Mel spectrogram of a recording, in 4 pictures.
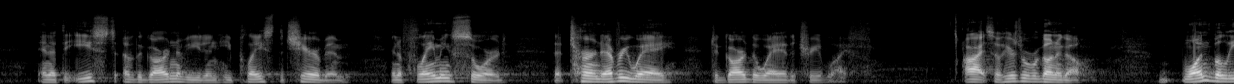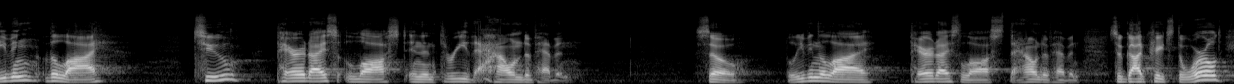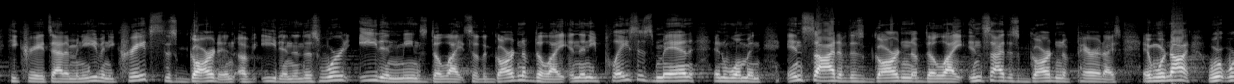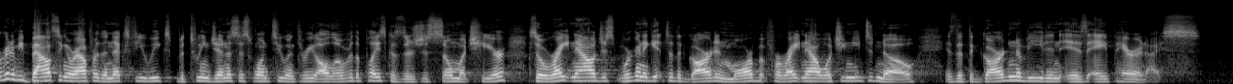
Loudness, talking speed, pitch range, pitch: -19 LUFS, 205 wpm, 125-160 Hz, 145 Hz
